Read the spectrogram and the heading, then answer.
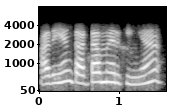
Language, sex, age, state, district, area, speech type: Tamil, female, 30-45, Tamil Nadu, Tirupattur, rural, conversation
